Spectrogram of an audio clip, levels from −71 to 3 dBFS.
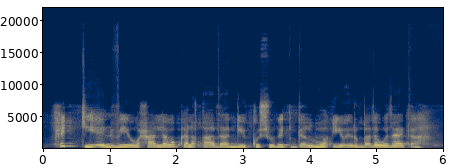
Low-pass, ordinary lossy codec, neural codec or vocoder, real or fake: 19.8 kHz; none; codec, 44.1 kHz, 2.6 kbps, DAC; fake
